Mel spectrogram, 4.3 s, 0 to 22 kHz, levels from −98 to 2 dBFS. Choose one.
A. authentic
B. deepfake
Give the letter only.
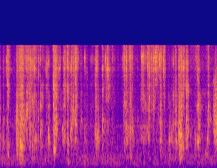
B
